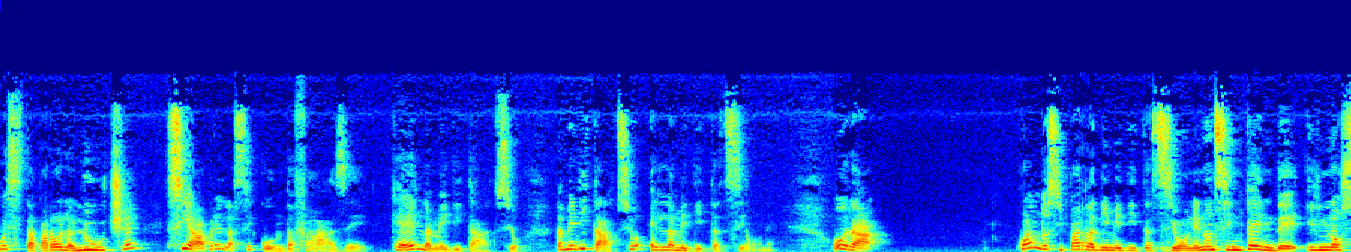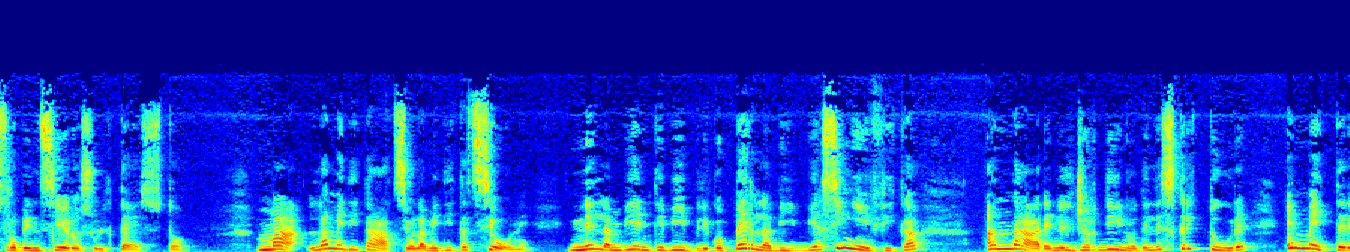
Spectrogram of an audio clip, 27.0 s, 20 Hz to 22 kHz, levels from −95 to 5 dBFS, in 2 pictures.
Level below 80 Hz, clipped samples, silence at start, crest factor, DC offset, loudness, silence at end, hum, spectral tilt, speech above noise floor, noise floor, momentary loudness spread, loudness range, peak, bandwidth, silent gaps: -56 dBFS; under 0.1%; 0 s; 14 dB; under 0.1%; -16 LUFS; 0 s; none; -5 dB/octave; 50 dB; -65 dBFS; 15 LU; 6 LU; 0 dBFS; 14.5 kHz; none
